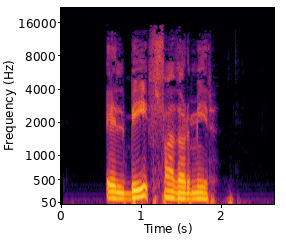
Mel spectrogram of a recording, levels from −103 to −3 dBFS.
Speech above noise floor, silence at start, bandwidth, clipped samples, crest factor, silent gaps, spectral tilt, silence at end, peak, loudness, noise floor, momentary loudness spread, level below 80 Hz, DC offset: 54 dB; 0.55 s; 14.5 kHz; under 0.1%; 16 dB; none; -7 dB/octave; 0.5 s; -4 dBFS; -19 LUFS; -72 dBFS; 9 LU; -42 dBFS; under 0.1%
